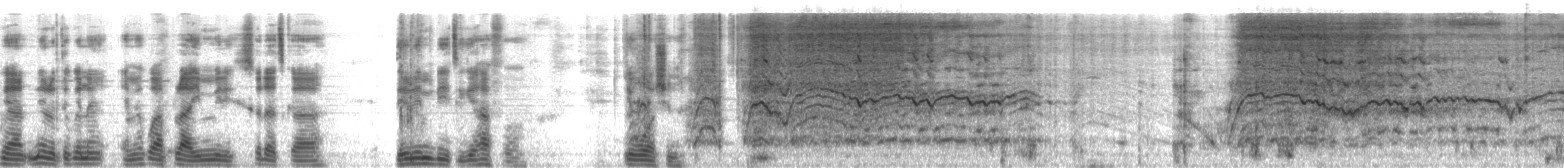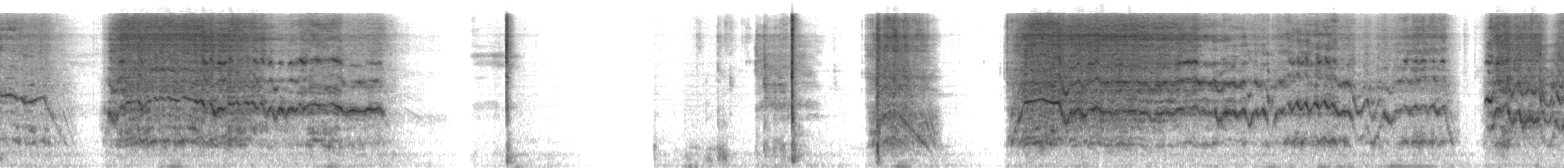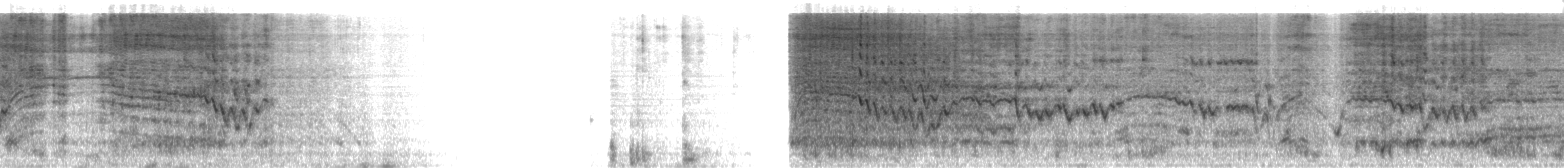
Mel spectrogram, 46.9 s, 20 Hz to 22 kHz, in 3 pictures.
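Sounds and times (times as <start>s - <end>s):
power drill cutting steel: 6.3s - 11.2s, 12.1s - 19.6s, 24.4s - 25.1s, 25.7s - 34.8s, 39.2s - 46.9s.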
